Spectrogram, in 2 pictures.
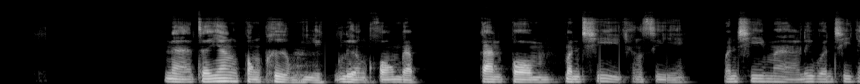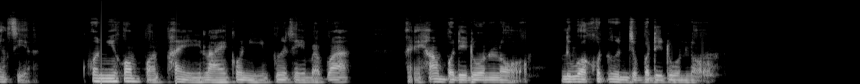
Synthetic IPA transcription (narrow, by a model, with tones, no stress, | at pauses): naː˧˩t͡ɕa˧˩ɲa˧˥˨ŋp̪ɔ˧˩ŋpʰɤː˧˩mʔiː˨˩k̚lɯ˧˨əŋkʰɔː˨˦ŋbɛː˨˩p̚ | kaː˨npɔː˧mba˧˨nsiː˧˥˨ɲa˧˨ŋsi˧˩ | ba˧˥˨nsiː˧˥˨maː˧˨lɯː˨˦ba˧˥˨nsiː˧˥˨ɲa˧˨ŋsi˧˩ɐ | kʰu˧˥ə˨nmiː˧˥˨kʰwuː˧˥˨mpɔː˨˩t̪̚pʰa˧˩˨jlaː˨˦jkɔ˧˩niː˧˩pʰɯː˧˨tʰa˧˩˨bɛː˨˩p̚waː˧˩ | ha˨˩jha˧˨wbɔː˧˦da˧˩jdoː˧˩nlɔ̰ː˧˩ | lɯː˨˦waː˧kʰo˧˥˨nʔɯː˨nt͡ɕa˧˩bɔː˧˦da˧˩jdoː˧˨nlɔ̰ː˨˩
